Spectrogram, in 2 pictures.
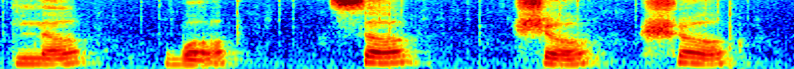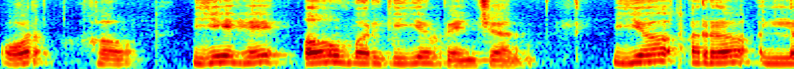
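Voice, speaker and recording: A woman teaches a Sanskrit lesson, sounding out each letter with care. She speaks very slowly, and her voice is warm and mellow. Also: mid-range voice. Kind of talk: explaining a lesson.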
